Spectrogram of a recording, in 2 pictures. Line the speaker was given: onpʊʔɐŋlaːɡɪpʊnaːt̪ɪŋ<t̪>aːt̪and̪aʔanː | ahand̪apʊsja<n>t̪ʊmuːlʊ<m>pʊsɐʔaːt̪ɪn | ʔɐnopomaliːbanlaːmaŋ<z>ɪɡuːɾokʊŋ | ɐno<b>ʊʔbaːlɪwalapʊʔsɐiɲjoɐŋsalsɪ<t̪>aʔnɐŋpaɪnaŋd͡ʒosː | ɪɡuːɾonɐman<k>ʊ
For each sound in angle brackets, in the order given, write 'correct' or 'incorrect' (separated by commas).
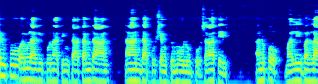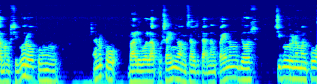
correct, incorrect, incorrect, incorrect, incorrect, correct, incorrect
